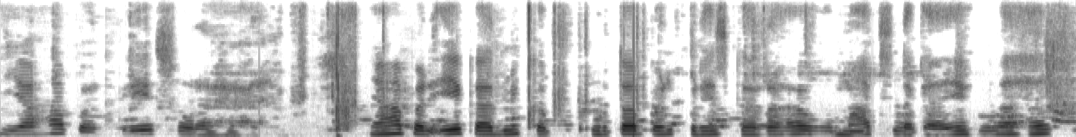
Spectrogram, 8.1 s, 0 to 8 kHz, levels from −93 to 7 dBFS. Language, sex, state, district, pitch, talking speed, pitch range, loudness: Hindi, female, Bihar, Sitamarhi, 215 Hz, 170 wpm, 200-230 Hz, -18 LUFS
